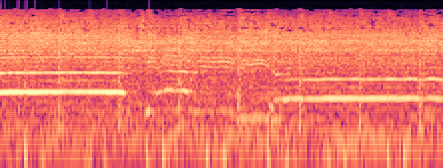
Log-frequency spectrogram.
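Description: Live pop-punk band playing loud: drums, distorted electric guitars and bass. Long held notes sit over the top; one slides down about halfway through and another rises near the end.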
